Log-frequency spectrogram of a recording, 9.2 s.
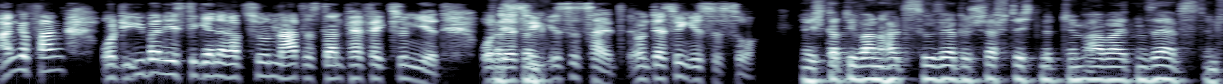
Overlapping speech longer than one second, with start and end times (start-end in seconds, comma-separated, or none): none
